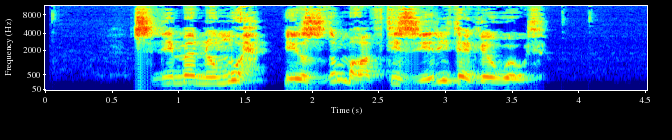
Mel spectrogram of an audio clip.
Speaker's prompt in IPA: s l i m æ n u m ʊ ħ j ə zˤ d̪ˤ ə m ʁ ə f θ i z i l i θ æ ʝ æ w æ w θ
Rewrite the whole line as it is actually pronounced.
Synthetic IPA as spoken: s l i m æ n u m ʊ ħ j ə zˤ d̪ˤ ə m ʁ ə f θ i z i ɾ i θ æ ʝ æ w æ w θ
